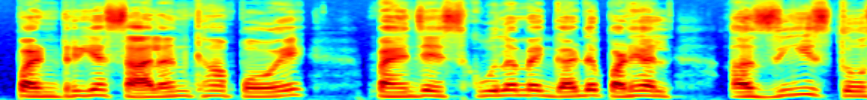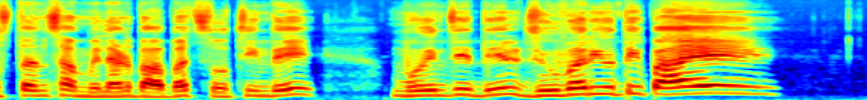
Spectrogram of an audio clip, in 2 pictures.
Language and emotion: Sindhi, happy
